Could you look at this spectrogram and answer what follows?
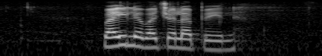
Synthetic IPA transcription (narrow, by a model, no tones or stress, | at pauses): bailɛβat͡ʃʼwɛlapʼɪːlɛ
